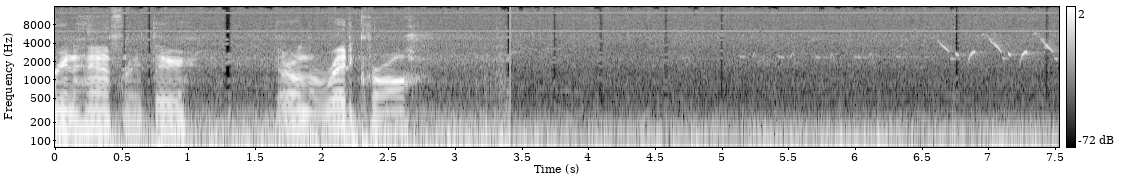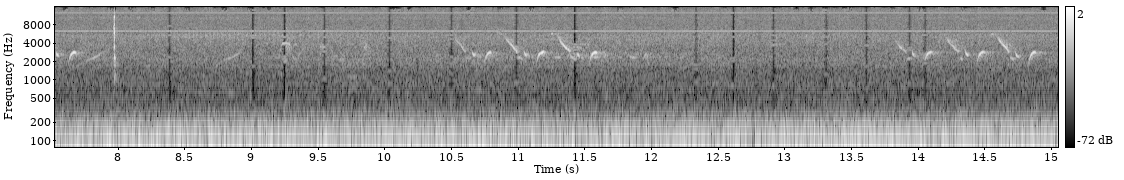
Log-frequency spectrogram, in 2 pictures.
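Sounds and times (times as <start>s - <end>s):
steady low rumble: 0.0s - 15.0s
small bird chirping: 4.6s - 15.0s.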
